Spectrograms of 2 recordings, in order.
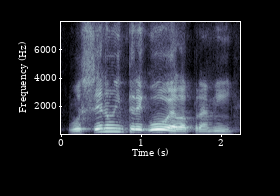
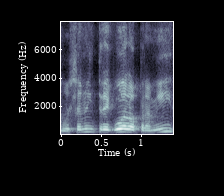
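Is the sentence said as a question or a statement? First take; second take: statement; question. First: It is said with flat statement intonation. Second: It is said with question intonation. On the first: It asserts that the life was not handed over. The speaker calls it wrong. "perdão pelo erro da entonação aqui" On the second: It asks whether the life was handed over. The speaker calls it right. "corrigindo aqui. É uma indagação"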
